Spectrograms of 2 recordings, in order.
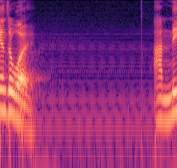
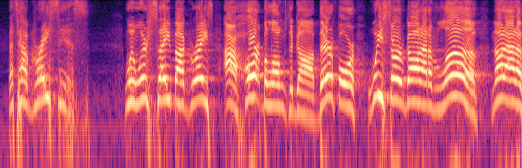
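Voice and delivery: louder, slower, soaring preacher voice; preaching at full force; 5 semitones higher, 5 dB louder than usual. Acted. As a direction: build it like a revival climax.

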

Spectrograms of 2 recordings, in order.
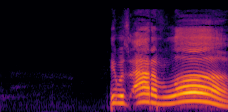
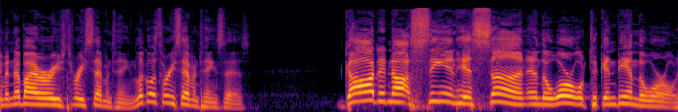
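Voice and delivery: usual speaking voice

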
